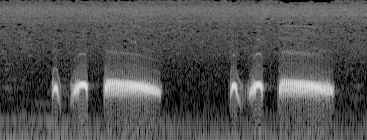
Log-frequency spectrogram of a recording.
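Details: Spotted dove calling on seeing a rival: two phrases, each of two short, rising coo notes followed by one long, steady, slightly falling coo, with quiet low rumble beneath.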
